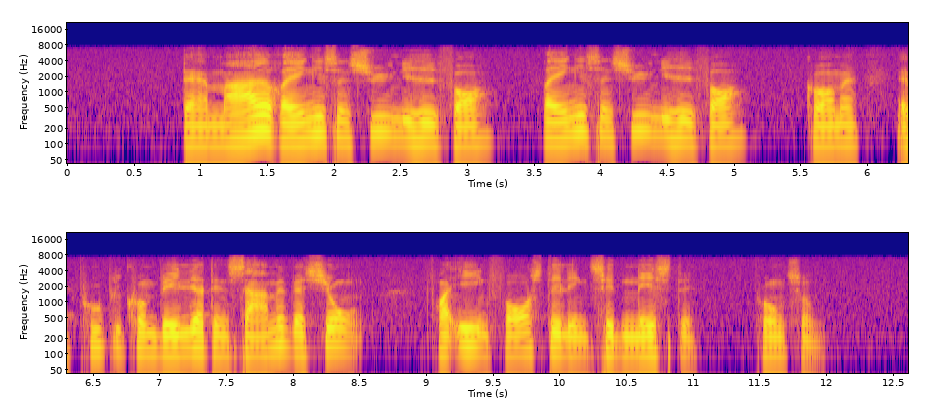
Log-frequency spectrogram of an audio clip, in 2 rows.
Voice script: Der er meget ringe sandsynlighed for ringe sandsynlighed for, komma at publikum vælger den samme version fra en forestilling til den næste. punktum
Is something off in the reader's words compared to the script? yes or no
no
